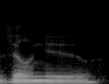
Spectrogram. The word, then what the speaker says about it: Villeneuve: Sarah says, you say the end of Villeneuve like you were to say ooh.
